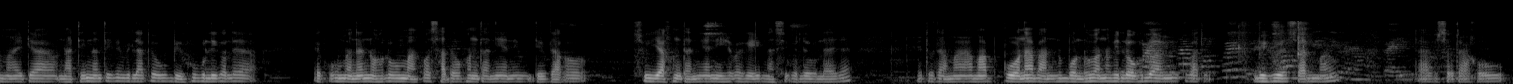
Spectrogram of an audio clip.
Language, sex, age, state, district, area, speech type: Assamese, female, 60+, Assam, Kamrup Metropolitan, rural, spontaneous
